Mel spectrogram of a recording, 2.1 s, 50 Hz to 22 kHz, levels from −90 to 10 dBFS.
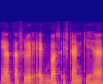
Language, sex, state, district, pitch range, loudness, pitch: Hindi, male, Jharkhand, Palamu, 115-130 Hz, -19 LUFS, 120 Hz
